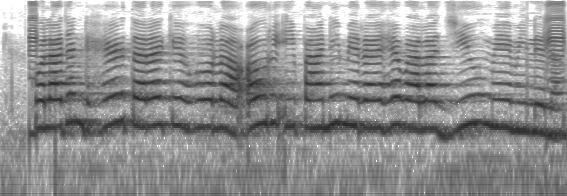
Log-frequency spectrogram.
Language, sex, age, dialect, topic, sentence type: Bhojpuri, female, 25-30, Southern / Standard, agriculture, statement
